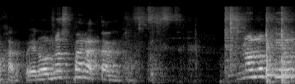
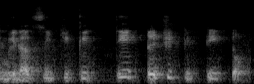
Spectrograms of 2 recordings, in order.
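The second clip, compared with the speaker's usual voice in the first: cooing softly; 10 dB quieter than usual. Real, not acted. Cooing over tiny egg.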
